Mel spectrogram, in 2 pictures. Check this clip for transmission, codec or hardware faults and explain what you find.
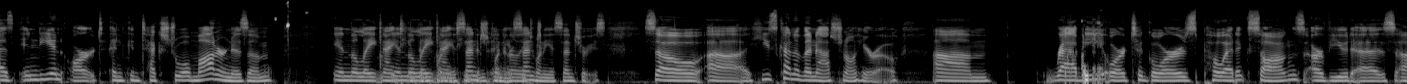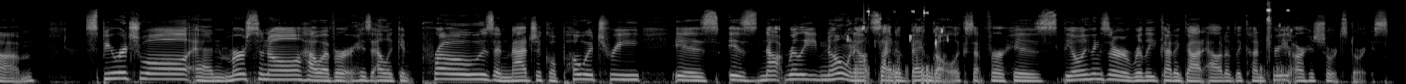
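Two kinds of fault are audible in this speech clip: DAB burbling in four places and one stretch of doubled audio.

DAB burbling occurs at 2.64–3.16 s (just before "in the late"), 10.65–11.06 s, 22.54–23.55 s, and 26.67–27.03 s (right after "got out of the"). Weak reception let bit errors through into the MP2 data, so wrong samples put short blips of noise into single sub-bands, and wrong scale factors make individual sub-bands leap in level for up to a frame. On a spectrogram this appears as scattered bright rectangular blocks in narrow bands.

A doubled audio track runs from 3.91 to 5.41 s, starting after "in the late". A full-band copy of equal loudness trails by about half a second, likely from a second, slower capture path mixed back in. It has no reverberant tail, and it starts and stops abruptly. On the waveform, repeated envelopes are offset by roughly 0.5 s.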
